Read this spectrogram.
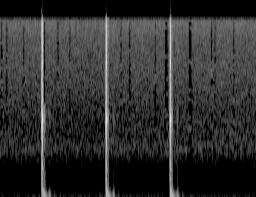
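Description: An axe chops into wood with three sharp, evenly spaced thuds.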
